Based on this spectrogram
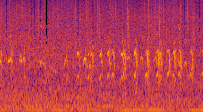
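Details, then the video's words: Penned mountain quail eating treats, uttering a quick irregular series of bright chirping notes that builds after the first second, with a steady low hum behind. "Mountain Quail eating Treats"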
